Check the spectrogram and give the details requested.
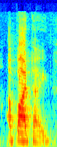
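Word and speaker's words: apartheid: Pronunciation भी मैं chapter पढ़ाते टाइम बता चुकी हूँ, थ का साउंड नहीं आता है, यूजुअली ट का साउंड आता है, अपार्थाइड, अपार्थाइड। तो अपार्थाइड कैसा सिस्टम होता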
